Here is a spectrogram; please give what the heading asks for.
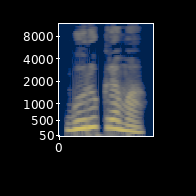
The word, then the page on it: ಗುರುಕ್ರಮ: guru krama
